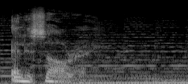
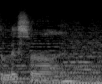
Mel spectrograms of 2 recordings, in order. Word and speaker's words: Elisari: And he says, "You said Elisare. I know that name. It's actually pronounced Elisari, but yes.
